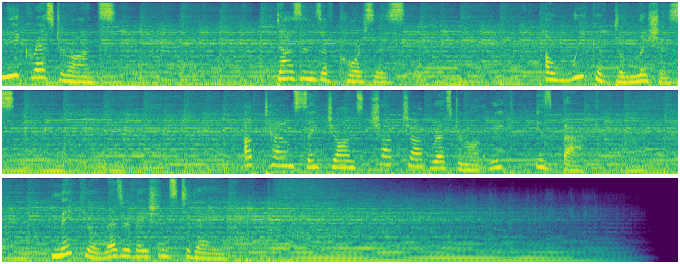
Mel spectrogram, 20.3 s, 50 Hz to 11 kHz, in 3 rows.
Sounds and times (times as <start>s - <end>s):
Speech: 0.0s - 1.2s, 2.8s - 4.0s, 5.4s - 6.9s, 9.2s - 12.8s, 14.0s - 15.8s
Music: 0.0s - 20.0s.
